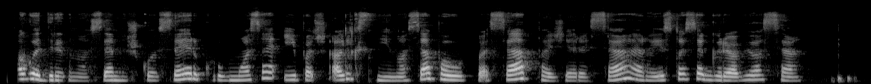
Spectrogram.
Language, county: Lithuanian, Vilnius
